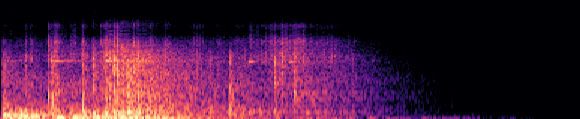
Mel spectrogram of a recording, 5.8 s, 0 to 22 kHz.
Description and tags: building collapse04 enclosed space
made by recording emptying a box of usb cables and various computer spares/screws onto the floor then slowing down.. added bit of reverb
building, collapse, rubble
